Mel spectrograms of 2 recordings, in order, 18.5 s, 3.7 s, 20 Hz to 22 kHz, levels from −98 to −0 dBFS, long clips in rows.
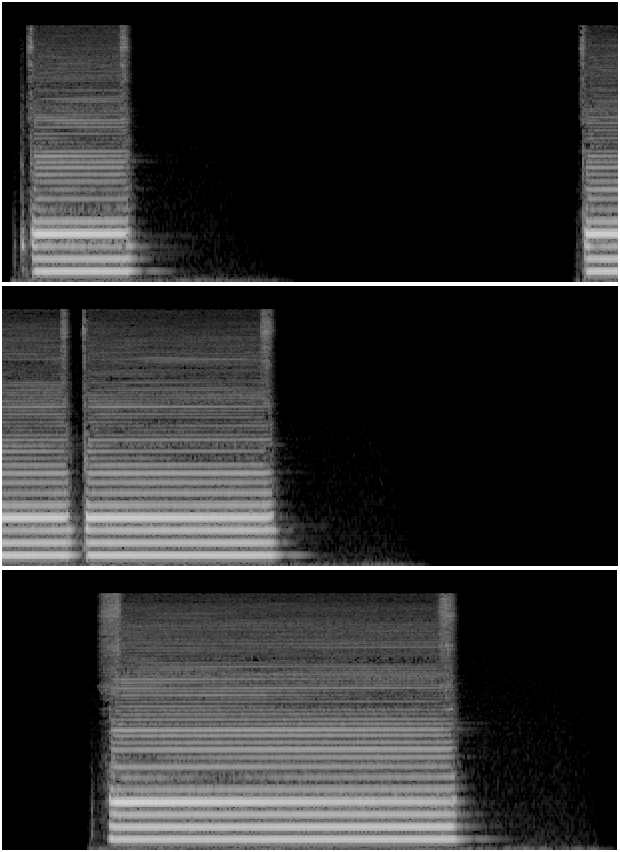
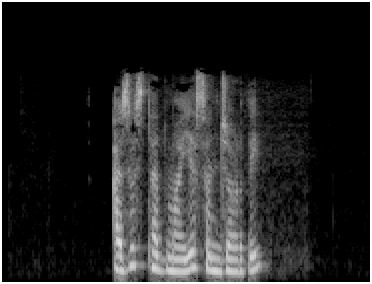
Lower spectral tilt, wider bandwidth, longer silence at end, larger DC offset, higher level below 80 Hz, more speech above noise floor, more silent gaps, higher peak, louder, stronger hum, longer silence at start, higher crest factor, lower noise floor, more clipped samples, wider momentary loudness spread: first, -7 dB/octave vs -4.5 dB/octave; first, 15.5 kHz vs 8.2 kHz; first, 1.55 s vs 1.1 s; neither; about the same, -64 dBFS vs -60 dBFS; second, 54 dB vs 65 dB; first, 2.96-5.70 s, 10.43-13.15 s vs none; second, -8 dBFS vs -4 dBFS; about the same, -21 LUFS vs -21 LUFS; neither; second, 0.2 s vs 1.1 s; about the same, 16 dB vs 18 dB; second, -74 dBFS vs -85 dBFS; neither; about the same, 6 LU vs 6 LU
